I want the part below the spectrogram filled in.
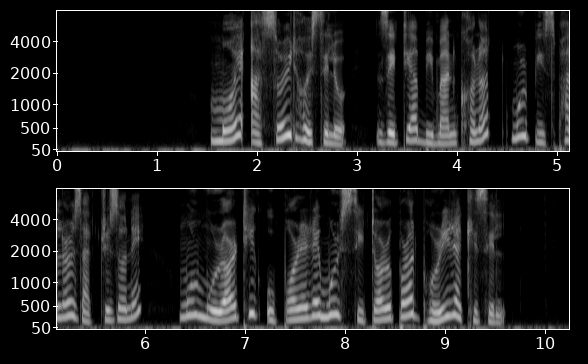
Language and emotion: Assamese, surprised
